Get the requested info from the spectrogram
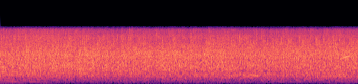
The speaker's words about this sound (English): Thank you. No, please. No, I'll have none of that. No applause, please. No applause.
